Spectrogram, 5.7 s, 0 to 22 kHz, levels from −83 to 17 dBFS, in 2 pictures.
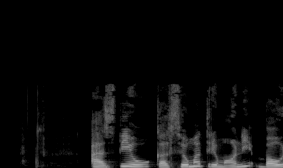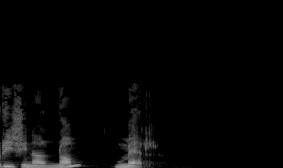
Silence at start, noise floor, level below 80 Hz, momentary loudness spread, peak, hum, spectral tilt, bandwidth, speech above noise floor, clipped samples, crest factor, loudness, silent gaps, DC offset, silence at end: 0.9 s; -83 dBFS; -78 dBFS; 7 LU; -8 dBFS; none; -5.5 dB/octave; 11.5 kHz; 58 dB; under 0.1%; 18 dB; -26 LUFS; none; under 0.1%; 1.4 s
